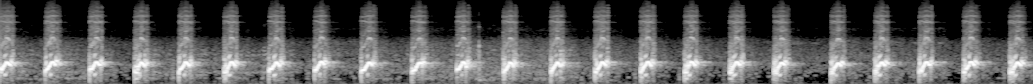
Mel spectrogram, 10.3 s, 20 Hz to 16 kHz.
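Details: Repetitive lure call of a white-breasted waterhen: around 23 short, grating, upward-inflected croaks with a steady beat across ten seconds.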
